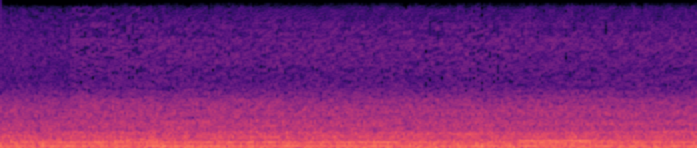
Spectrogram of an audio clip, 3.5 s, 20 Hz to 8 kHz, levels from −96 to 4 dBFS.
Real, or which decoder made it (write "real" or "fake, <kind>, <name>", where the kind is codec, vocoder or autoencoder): real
